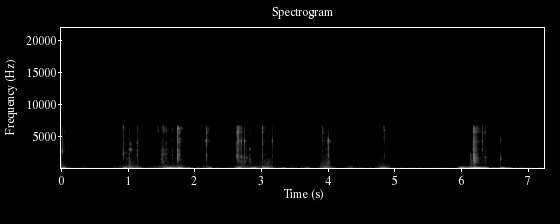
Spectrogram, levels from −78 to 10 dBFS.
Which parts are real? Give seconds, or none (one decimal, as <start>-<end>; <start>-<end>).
0.0-2.0; 4.3-5.9; 6.6-7.3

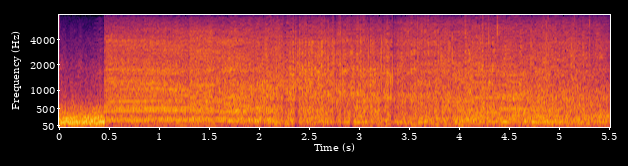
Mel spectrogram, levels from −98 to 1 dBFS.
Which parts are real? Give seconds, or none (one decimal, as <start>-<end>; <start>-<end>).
0.0-1.2; 1.9-2.7; 4.7-5.5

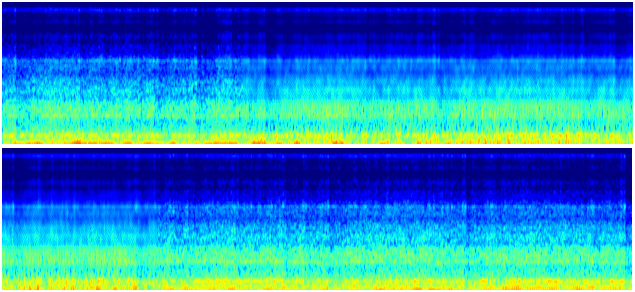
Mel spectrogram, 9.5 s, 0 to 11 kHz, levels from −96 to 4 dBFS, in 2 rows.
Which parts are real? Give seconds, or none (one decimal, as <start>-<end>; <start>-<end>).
0.0-1.8; 5.9-9.5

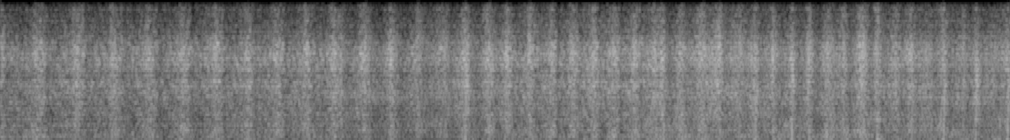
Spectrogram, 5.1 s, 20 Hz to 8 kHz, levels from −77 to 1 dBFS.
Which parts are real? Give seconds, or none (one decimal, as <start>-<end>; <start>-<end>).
0.0-1.7; 2.5-3.3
